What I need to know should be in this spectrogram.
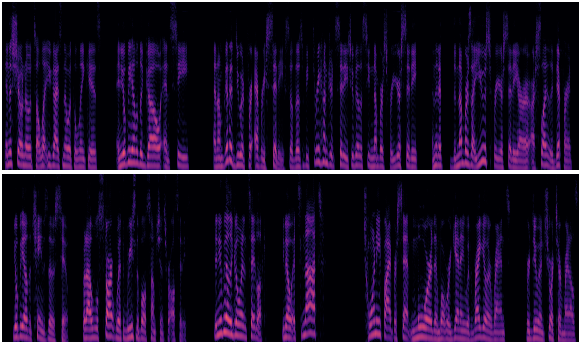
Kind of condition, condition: setting, live audience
